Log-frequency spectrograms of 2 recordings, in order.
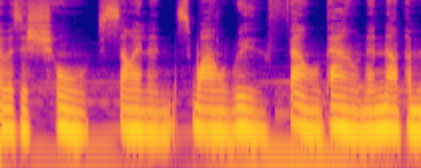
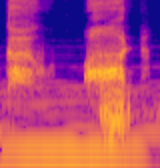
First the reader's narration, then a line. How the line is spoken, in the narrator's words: said Rabbit in a loud whisper behind his paw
